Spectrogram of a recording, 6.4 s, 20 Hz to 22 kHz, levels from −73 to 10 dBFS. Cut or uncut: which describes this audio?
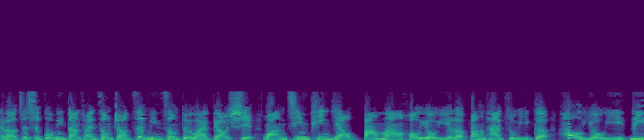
cut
